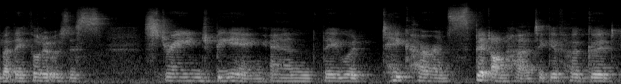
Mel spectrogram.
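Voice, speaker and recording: Low-voiced English woman, roomy and distant. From England. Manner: animated, chatty, with frequent restarts and fillers. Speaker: podcast guest. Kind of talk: casual conversational storytelling. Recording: roomy, distant mic with faint background noise.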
